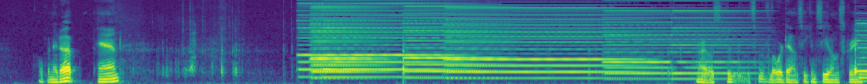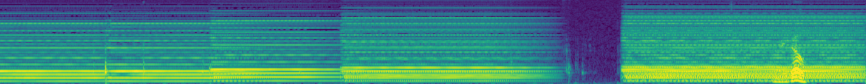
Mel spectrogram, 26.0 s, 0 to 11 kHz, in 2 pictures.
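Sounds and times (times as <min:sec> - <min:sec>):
church organ chords: 0:04.5 - 0:11.9, 0:12.8 - 0:21.5, 0:22.3 - 0:26.0.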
